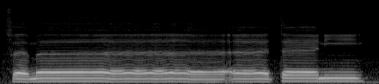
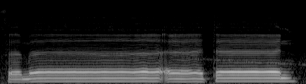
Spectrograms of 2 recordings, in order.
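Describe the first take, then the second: First: The phrase ends with a final vowel. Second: The phrase ends on a stopped n sound. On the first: "ithbat huruf ya ketika waqaf" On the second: "hazaf ya, iaitu waqaf dengan huruf nun dimatikan"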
